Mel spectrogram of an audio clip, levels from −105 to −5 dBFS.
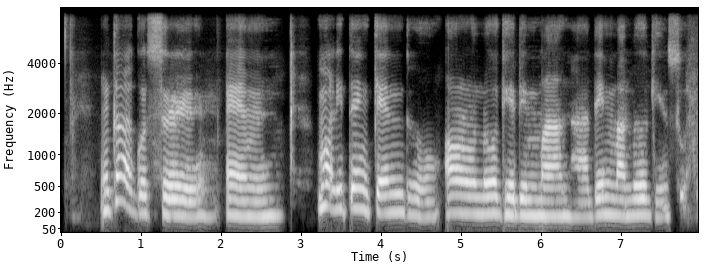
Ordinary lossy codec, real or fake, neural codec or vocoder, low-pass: none; fake; codec, 32 kHz, 1.9 kbps, SNAC; 7.2 kHz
